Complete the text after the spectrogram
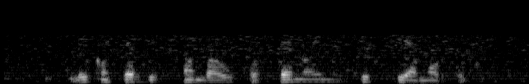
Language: Esperanto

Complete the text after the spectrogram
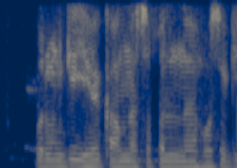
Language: Hindi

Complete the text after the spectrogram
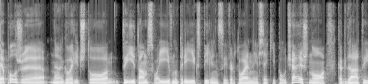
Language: Russian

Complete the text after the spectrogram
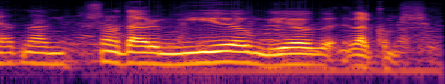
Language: Icelandic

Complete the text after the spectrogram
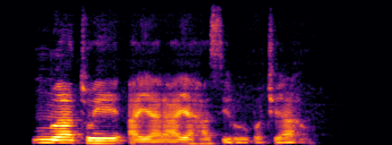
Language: Igbo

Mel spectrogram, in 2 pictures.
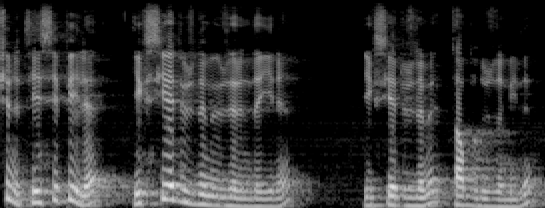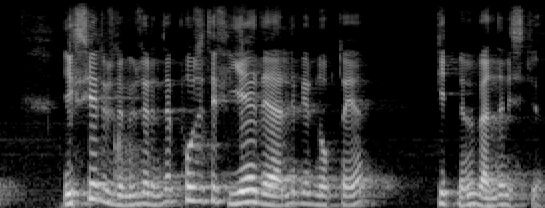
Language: Turkish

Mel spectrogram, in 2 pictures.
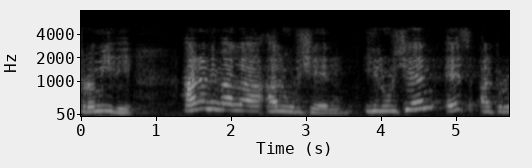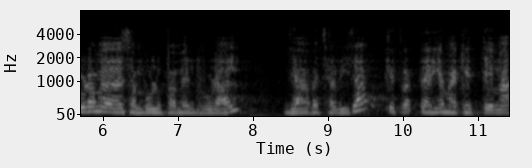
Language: Catalan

